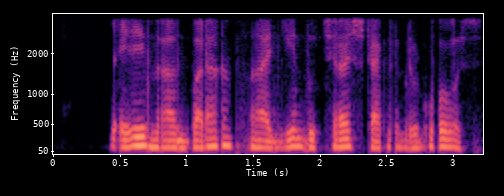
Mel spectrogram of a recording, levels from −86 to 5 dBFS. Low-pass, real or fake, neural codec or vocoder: 3.6 kHz; fake; codec, 16 kHz, 1 kbps, FunCodec, trained on LibriTTS, 50 frames a second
